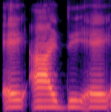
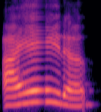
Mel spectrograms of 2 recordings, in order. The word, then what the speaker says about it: Aida: is act three ida i think that's how you pronounce it a-i-d-a aida and it was performed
